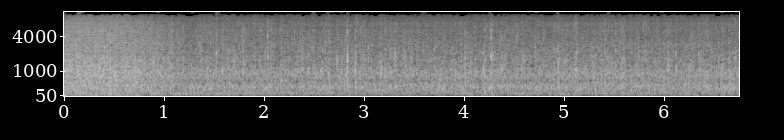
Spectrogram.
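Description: Heavy rain pouring down together with a rushing, swollen stream of floodwater, a steady hiss. It is louder in the first second, then settles, with occasional sharp taps of drops.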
